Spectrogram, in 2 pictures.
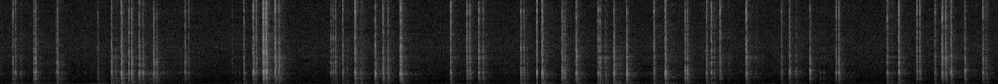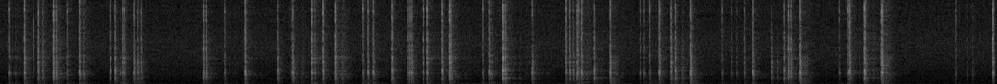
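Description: An empty, hollow, clear plastic container held in both hands is tapped and scratched along its sides by long silver nails. The result is a steady stream of quick, dry clicks and brief scratches with a bright edge. Each click dies away almost at once, with short pauses in between.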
